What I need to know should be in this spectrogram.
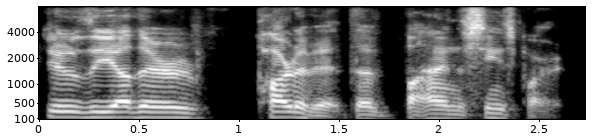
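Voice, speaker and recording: A man's voice: medium pitch, animated, brisk. A man hosting a casual interview show over a video call from his home studio. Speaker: podcast host.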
